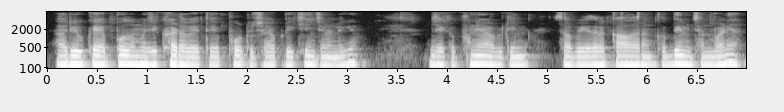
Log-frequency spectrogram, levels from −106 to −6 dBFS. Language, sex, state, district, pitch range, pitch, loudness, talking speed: Kumaoni, male, Uttarakhand, Uttarkashi, 115-125 Hz, 120 Hz, -15 LUFS, 195 wpm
